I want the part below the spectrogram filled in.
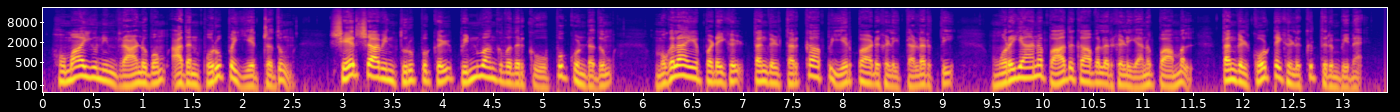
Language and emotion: Tamil, neutral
